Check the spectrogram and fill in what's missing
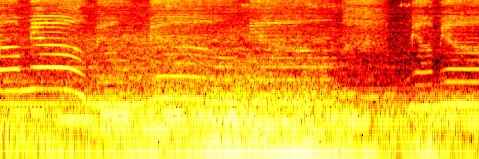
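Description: A cat meows in drawn-out, wavering cries, close and fairly loud, over a steady low background hum.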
